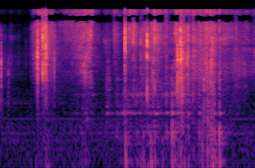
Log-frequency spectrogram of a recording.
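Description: A small, thin, bright kaleidoscope-pattern origami paper sheet is folded by fingertips, and its creases are rubbed flat on a table. Sharp, bright paper crinkles and crisp snaps stand out over softer rustling and sliding swishes as the sheet is creased and smoothed.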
